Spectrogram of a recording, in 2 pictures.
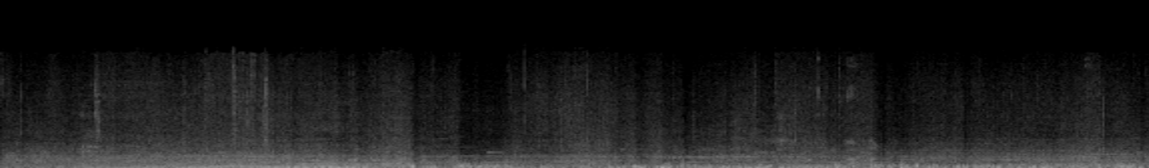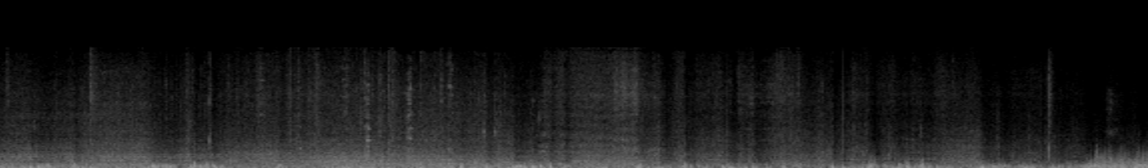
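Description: Outdoor ambience: steady wind noise on the microphone over a constant background rush.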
